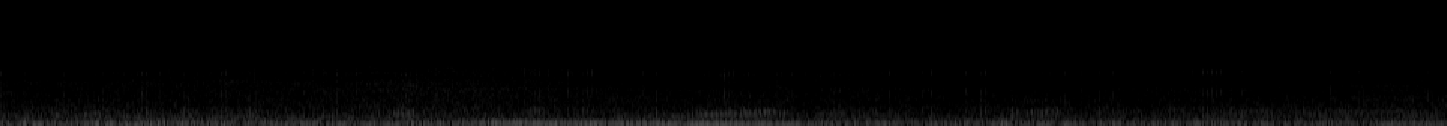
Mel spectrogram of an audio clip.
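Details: Deep rumbling snore from a sleeping cat, a continuous low throb that grows louder near the middle before settling back to an even drone.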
